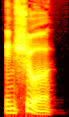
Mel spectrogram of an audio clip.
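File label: "insure", British English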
